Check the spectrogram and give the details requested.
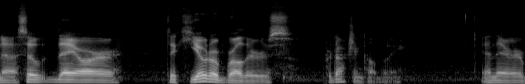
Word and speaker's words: Chiodo: like 100 theirs yep is it kyoto or chiyoto kyoto okay this is the pronunciation the k it's key ki when you look at a pronunciation of it it's it starts with the key kyoto um yeah i knew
